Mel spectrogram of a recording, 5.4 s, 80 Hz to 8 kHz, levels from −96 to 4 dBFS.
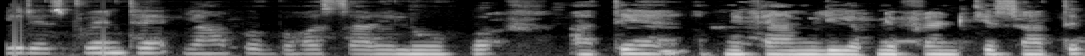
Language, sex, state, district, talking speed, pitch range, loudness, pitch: Hindi, female, Bihar, Darbhanga, 175 wpm, 200-230 Hz, -21 LUFS, 210 Hz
